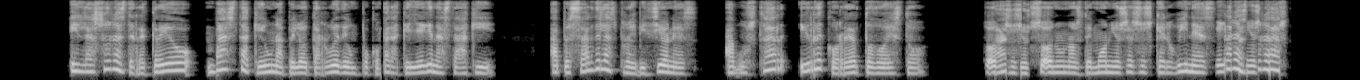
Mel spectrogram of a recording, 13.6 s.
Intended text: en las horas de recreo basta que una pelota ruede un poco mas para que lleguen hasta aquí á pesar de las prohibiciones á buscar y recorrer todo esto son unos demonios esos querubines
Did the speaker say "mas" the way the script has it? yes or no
no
